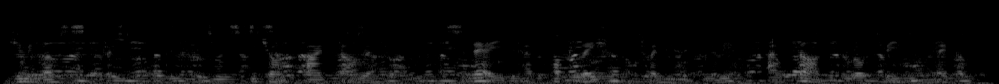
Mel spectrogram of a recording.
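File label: male3 live recording 130ms 1m, underdetermined; SiSEC11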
